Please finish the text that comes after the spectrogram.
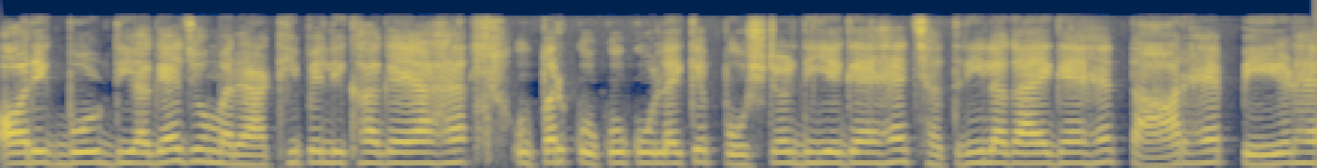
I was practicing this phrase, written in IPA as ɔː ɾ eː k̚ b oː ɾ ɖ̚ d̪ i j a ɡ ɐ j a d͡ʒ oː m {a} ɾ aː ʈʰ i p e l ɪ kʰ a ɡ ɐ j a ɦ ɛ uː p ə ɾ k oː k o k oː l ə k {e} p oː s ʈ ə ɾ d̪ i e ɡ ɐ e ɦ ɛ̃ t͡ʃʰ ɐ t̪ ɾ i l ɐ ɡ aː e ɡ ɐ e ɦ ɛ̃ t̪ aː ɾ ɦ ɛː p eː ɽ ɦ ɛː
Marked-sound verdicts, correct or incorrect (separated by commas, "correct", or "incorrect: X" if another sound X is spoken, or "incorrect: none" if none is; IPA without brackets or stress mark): incorrect: ɐ, correct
